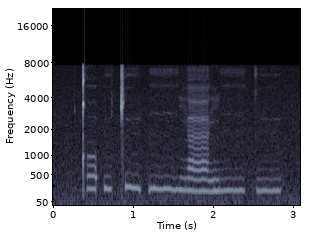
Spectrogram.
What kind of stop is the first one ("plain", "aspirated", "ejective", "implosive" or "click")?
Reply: click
